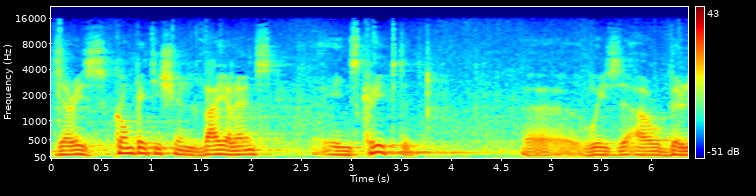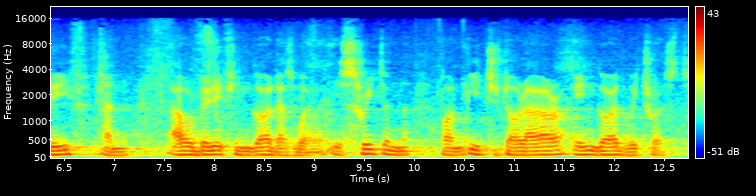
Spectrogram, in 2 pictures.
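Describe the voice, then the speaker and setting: A man with a very dark, low-set voice speaks slowly and haltingly, restarting his sentences and filling gaps with "uh." He comments as a panelist. His voice echoes around a large hall, with a faint hiss underneath. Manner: halting, heavy with fillers and restarts. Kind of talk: hesitant spontaneous remarks. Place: conference hall.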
